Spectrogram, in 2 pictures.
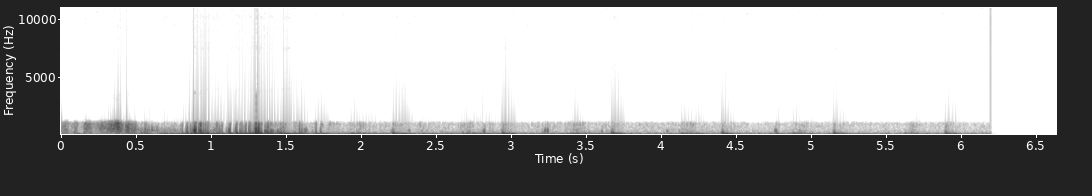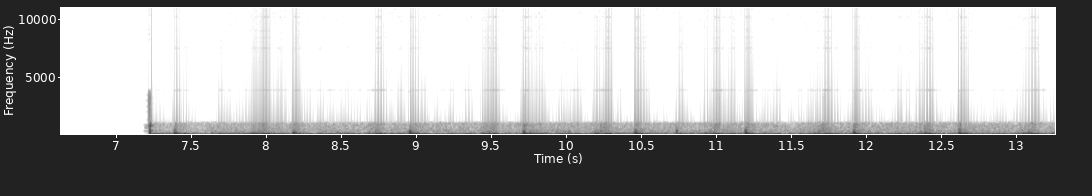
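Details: Steady low heartbeat thumps through a stethoscope, about 82 beats per minute; normal heart sounds.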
